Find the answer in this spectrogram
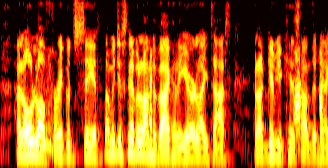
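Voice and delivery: Scots brogue accent. Speaking to Mary, who wants to hear his brogue, Scottish brogue. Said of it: "want to hear my brogue and my Scott brogue".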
